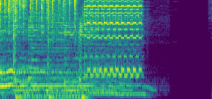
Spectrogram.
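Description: A cell phone ringtone plays a bright electronic melody of steady, harmonic notes. It cuts off into silence, then starts again right at the end.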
